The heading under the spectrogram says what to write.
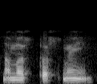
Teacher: namaha plus tasmai that visarga becomes namastasmai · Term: visarga sandhi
